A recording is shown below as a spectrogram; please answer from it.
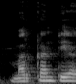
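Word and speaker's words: Marchantia: How to pronounce? Merchanta. Mercantia. Mercantia is the correct pronunciation.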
